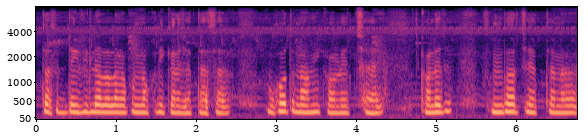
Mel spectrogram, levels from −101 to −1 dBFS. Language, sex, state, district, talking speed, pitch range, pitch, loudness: Hindi, male, Bihar, Araria, 105 wpm, 180-200 Hz, 190 Hz, -24 LUFS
